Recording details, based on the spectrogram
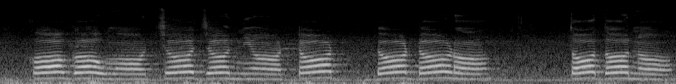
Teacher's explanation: ये है अल्प प्राण। इनके उच्चारण में फेफड़ों से बाहर निकलते वाली वायु की मात्रा कम होती है।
